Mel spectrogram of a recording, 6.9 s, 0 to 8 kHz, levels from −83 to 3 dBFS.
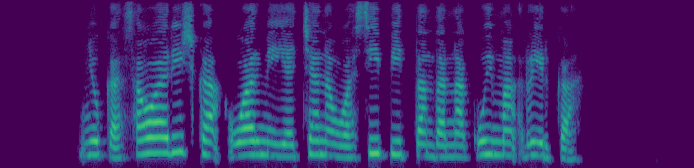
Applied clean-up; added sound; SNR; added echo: none; none; none; none.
